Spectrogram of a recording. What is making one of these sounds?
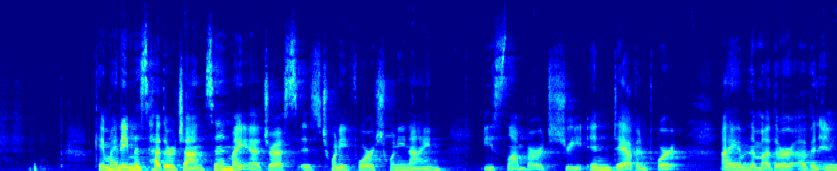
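A woman speaks calmly into a microphone.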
